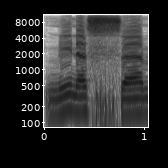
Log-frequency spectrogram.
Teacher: Yaitu alif lamnya diidghamkan ke huruf sin, maka menjadi minas samai. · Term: idgham syamsiyah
